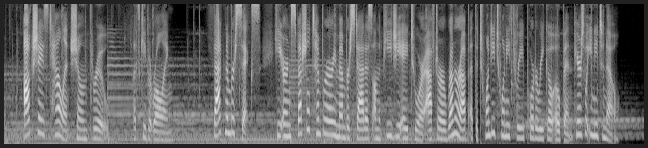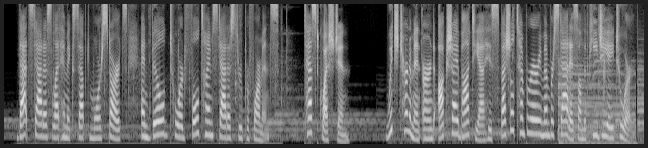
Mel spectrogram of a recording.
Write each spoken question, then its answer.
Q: Which tournament earned Akshay Bhatia his special temporary member status on the PGA Tour?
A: Correct answer, Puerto Rico Open.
